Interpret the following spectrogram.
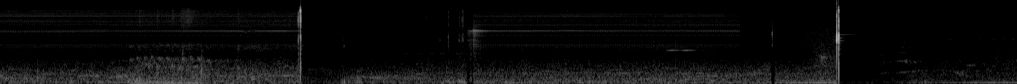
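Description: Camcorder zoom motor whining high and steady as the lens zooms in, in two runs, with two sharp clicks, one about three seconds in and one about eight seconds in, over faint outdoor background.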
